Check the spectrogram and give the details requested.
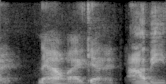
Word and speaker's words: apizza: Abby, that's the way it's pronounced in Naples.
